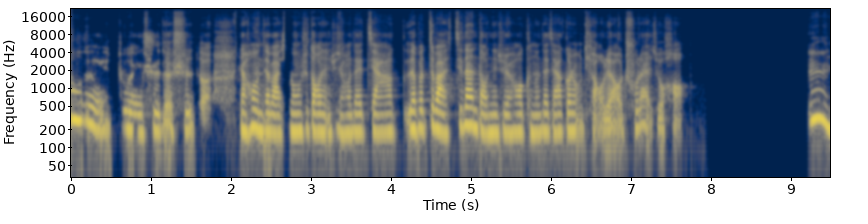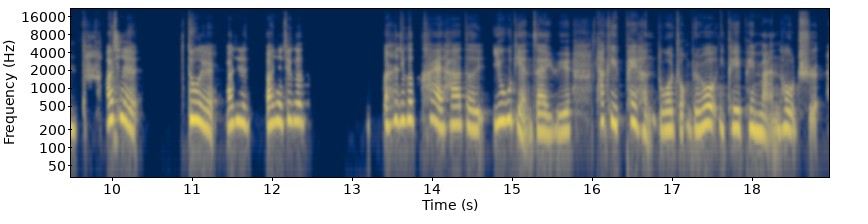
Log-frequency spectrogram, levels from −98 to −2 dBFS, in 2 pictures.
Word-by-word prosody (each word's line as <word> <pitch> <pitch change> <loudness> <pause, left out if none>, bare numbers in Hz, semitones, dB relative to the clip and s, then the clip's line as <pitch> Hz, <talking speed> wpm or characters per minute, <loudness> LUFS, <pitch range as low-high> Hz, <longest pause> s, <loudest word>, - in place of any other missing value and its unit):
对， 215 -5 -1 0.3
对， 180 -1 -3
是 190 +1 -3
的 - - -3
是 - - -4
的。 - - -4 0.4
然 195 - +2
后 220 +3 +2
你 195 - +2
再 195 - +1
把 175 -1 +3
西 - - -10
红 190 0 +1
柿 205 - -5
倒 195 -1 +3
进 180 -1 -3
去， 185 +3 -9
然 175 - -4
后 180 - -2
再 185 0 -1
加 185 0 -2 0.2
再 205 - +5
把 215 +1 +1
再 215 +4 0
把 200 -4 +7
鸡 225 +6 -8
蛋 240 -2 +6
倒 190 -4 +1
进 180 0 0
去， 180 0 -6
然 180 0 -2
后 185 - 0
可 185 0 -6
能 180 +1 -3
再 190 - -2
加 185 0 -1
各 195 +1 -1
种 190 - -2
调 - - -5
料 - - -1
出 - - -8
来 - - -3
就 - - -8
好。 - - -7 1.5
嗯， 290 -9 +4 0.3
而 270 +3 +7
且 285 - +1 0.6
对。 290 -9 +6 0.2
而 235 - +3
且 265 -3 +1 0.2
而 235 - +6
且 275 - +4
这 290 +3 -1
个 280 -1 +1 1.0
而 245 - +1
且 295 - +2
这 285 - +2
个 300 0 +3
菜， 265 -6 +3
它 250 +3 +2
的 225 -5 -1
优 285 +4 +3
点 290 - -2
在 190 -1 0
于 180 +2 -3 0.3
它 280 - 0
可 280 - +1
以 240 - +2
配 280 -2 0
很 195 +5 -5
多 205 -5 0
种。 210 +2 -5
比 200 - -2
如 205 - +2
说 250 0 +5
你 215 - -4
可 225 0 -2
以 215 - +4
配 215 0 -1
馒 185 0 -1
头 205 -1 0
吃， - - -5
205 Hz, 260 characters per minute, -21 LUFS, 185-250 Hz, 1.5 s, 把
